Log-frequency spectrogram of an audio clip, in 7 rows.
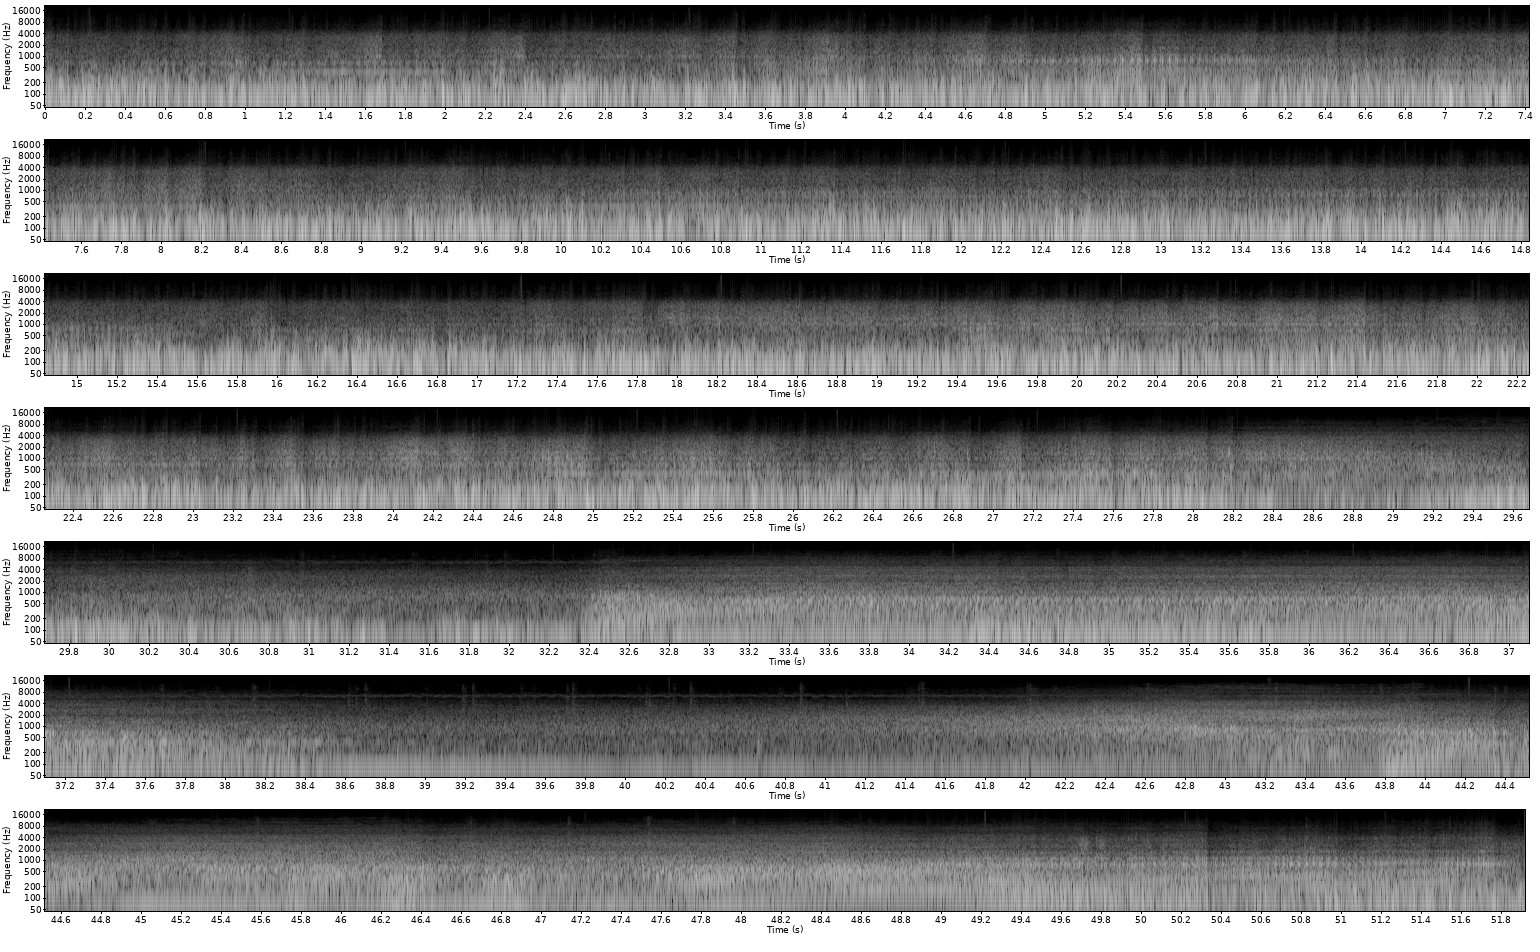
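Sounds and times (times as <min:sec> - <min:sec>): car exhaust revving: 0:00.0 - 0:51.9
exhaust crackling pops: 0:00.0 - 0:51.9.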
